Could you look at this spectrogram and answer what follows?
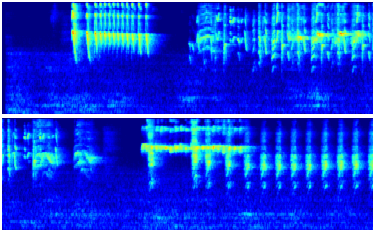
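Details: Mountain leaf warbler song in the rough, dense 'tembakan' style, used for tutoring competition birds: high twittering phrases, buzzy bursts and rapid clicking trills, with brief gaps between phrases.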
